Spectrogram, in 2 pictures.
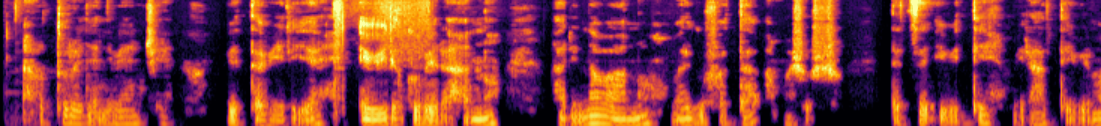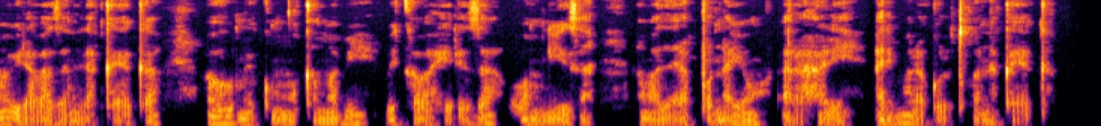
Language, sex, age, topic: Kinyarwanda, female, 18-24, government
